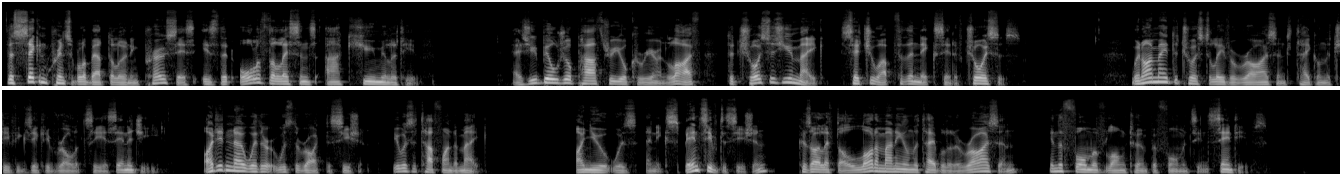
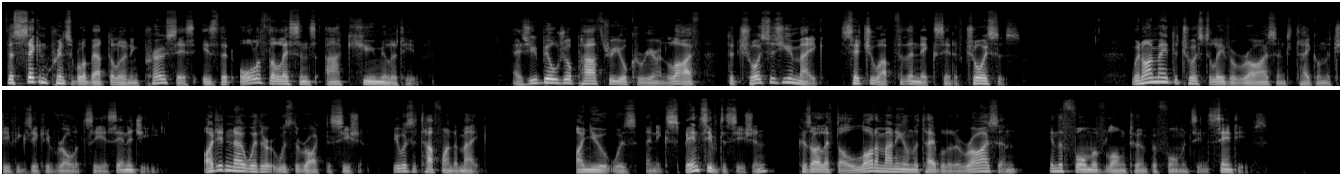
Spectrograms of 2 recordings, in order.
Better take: neither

